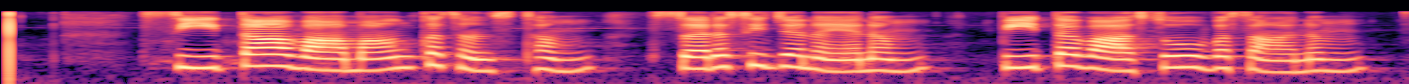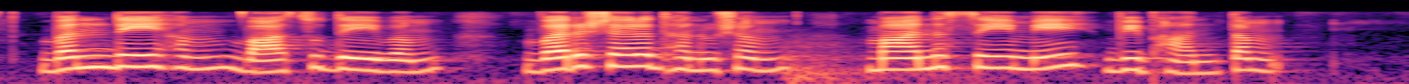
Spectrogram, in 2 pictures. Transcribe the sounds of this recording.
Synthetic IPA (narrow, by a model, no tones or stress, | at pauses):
siːt̪aːʋaːmaːŋkɐsɐ̃nst̪ʰɐm | sɐɾɐsid͡ʒɐnɐjɐnɐm | piːt̪ɐʋaːsoːʋɐsaːnɐm | ʋɐnd̪eːɦɐmʋaːsud̪eːʋɐm | ʋɐɾɐʂɐɾɐd̪ʱɐnuʂɐmːaːnɐseːmeːʋibʱaːnt̪ɐm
